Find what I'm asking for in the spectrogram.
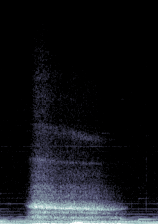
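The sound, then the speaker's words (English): A single long, breathy exhale during a meditation for footballers, lasting over a second above soft, low sustained tones. “And as we breathe out,”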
